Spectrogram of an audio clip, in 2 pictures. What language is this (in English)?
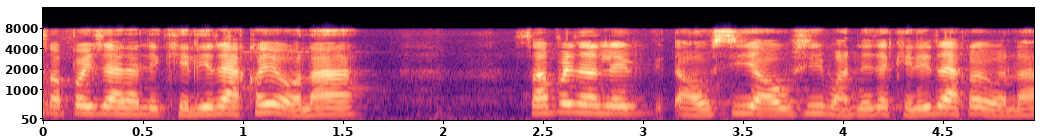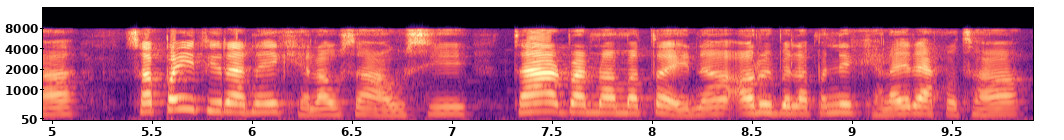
Nepali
